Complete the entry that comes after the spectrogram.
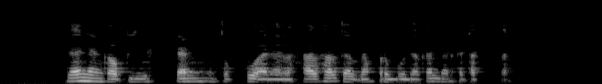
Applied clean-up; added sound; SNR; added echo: neural mask model DeepFilterNet 3.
